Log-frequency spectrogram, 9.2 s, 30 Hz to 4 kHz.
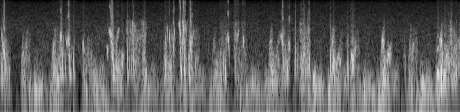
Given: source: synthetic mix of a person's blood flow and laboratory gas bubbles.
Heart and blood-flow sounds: Doppler ultrasound of blood flow; precordium
0.00-0.21 s: bubbles
1.02-1.50 s: bubbles
1.63-1.70 s: bubbles
2.11-2.93 s: bubbles
3.26-3.98 s: bubbles
4.38-4.59 s: bubbles
4.66-4.78 s: bubbles
4.82-4.90 s: bubbles
5.58-5.80 s: bubbles
5.87-6.21 s: bubbles
6.58-6.71 s: bubbles
6.92-7.11 s: bubbles
8.71-9.22 s: bubbles
From the record:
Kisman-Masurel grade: 232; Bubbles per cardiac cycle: several, 3 to 8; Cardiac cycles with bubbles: 50 to 99%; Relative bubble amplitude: moderate (0.250 to 0.450); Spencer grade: 3 (all of the cardiac periods contain showers or single bubble signals, but not dominating or overriding the cardiac motion signals); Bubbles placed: anywhere in the cardiac cycle

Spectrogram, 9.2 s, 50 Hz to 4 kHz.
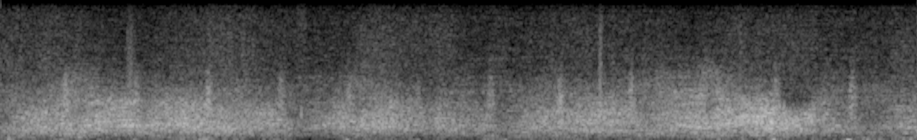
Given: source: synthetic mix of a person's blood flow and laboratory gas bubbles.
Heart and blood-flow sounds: Doppler ultrasound of blood flow; subclavian vein
0.76-0.86 s: bubbles
2.96-3.07 s: bubbles
From the record:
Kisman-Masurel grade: 121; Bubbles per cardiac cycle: 1 to 2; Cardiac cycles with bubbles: 10 to 50%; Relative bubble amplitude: barely perceptible (0.100 to 0.250); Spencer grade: 2 (many but less than half of the cardiac periods contain bubble signals, singularly or in groups); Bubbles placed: anywhere in the cardiac cycle

